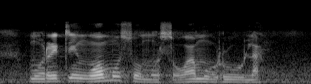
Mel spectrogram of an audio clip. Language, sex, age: Northern Sotho, male, 24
